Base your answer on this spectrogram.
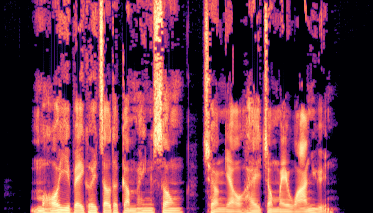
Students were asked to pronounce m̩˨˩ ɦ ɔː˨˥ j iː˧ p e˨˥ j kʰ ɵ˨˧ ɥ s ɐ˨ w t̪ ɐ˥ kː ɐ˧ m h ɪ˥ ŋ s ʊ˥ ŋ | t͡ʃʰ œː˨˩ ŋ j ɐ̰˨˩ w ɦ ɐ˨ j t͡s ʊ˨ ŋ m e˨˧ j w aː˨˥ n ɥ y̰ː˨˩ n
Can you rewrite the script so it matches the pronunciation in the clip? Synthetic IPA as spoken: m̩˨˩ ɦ ɔː˨˥ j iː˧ p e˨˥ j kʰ ɵ˨˧ ɥ t͡s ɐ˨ w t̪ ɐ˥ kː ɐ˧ m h ɪ˥ ŋ s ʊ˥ ŋ | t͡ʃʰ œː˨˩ ŋ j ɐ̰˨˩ w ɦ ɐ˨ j t͡s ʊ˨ ŋ m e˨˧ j w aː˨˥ n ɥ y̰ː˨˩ n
